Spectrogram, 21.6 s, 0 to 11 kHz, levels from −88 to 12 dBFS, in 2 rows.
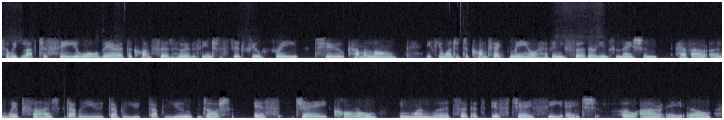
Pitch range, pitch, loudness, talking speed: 160-185 Hz, 175 Hz, -20 LUFS, 130 wpm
